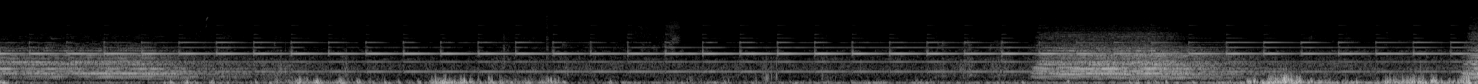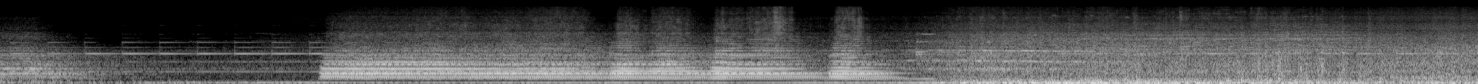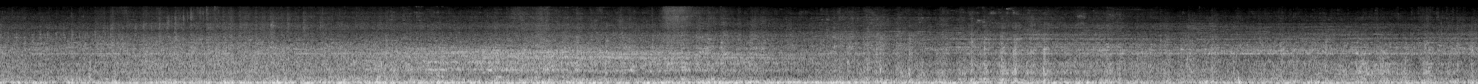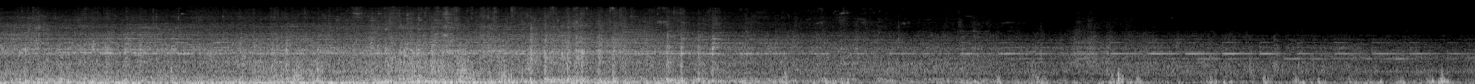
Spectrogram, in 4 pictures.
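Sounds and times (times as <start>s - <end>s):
train air horn blasts: 0.0s - 1.9s, 10.3s - 12.2s, 14.6s - 15.9s, 18.0s - 25.8s, 33.6s - 37.6s
railway crossing bell ringing: 0.0s - 59.0s
train wheels rumbling on rails: 17.4s - 59.0s.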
